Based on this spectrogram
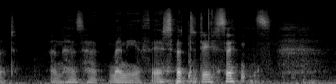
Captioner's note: laughs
